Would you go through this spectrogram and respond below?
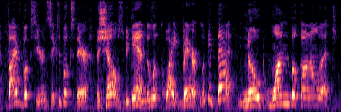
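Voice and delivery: ordinary delivery, nothing marked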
